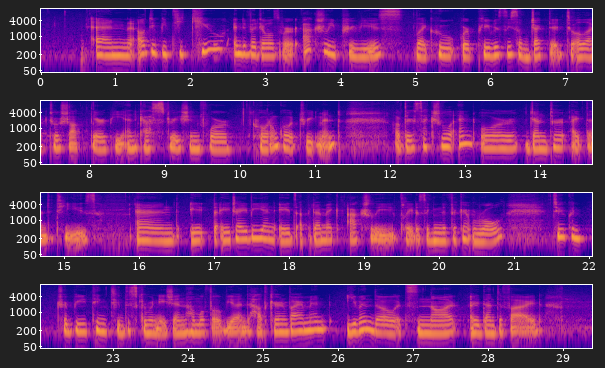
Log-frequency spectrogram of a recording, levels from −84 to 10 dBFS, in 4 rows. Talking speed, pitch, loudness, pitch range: 105 wpm, 185 Hz, -21 LUFS, 170-220 Hz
